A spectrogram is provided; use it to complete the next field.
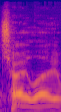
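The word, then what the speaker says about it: Chili: Gates and a city called Chilai which is spelled Chile but they just you know kind of like how we say hurricane here they would say ch and they had a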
